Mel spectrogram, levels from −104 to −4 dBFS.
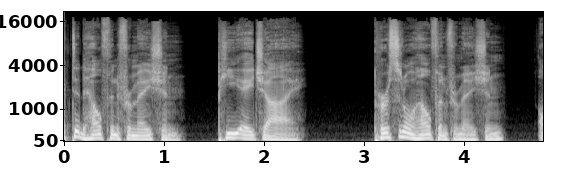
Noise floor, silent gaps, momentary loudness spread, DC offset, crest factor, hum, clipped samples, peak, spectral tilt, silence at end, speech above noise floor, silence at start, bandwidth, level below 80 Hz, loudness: -68 dBFS; none; 11 LU; under 0.1%; 16 dB; none; under 0.1%; -2 dBFS; -5.5 dB/octave; 0 s; 52 dB; 0 s; 18 kHz; -28 dBFS; -18 LUFS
